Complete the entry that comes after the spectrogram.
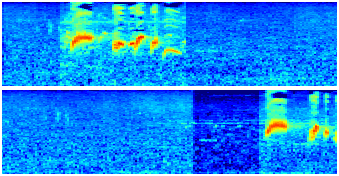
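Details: Red-whiskered bulbul of the Sông Kôn style, used for training caged birds to sing: two bursts of bright warbled whistles, a rising slur then quick descending notes, the second phrase cut short, with quiet background between.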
